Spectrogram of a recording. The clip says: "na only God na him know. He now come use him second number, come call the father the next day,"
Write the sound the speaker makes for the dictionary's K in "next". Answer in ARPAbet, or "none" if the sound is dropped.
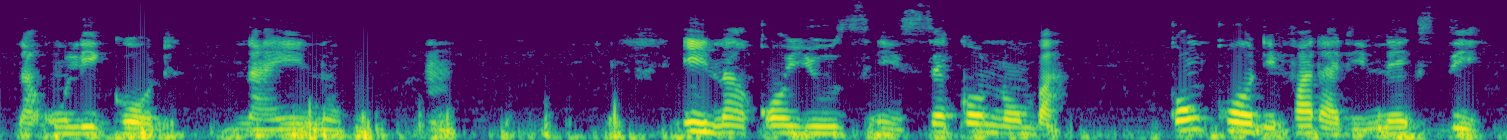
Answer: K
